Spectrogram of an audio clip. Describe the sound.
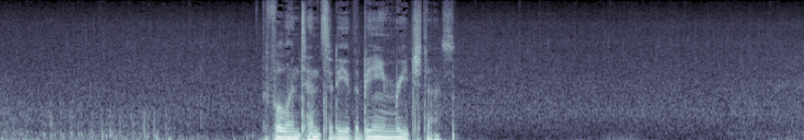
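Steady rain hisses throughout, with a low rumble of thunder underneath; partway through, a voice speaks briefly over the downpour before the rain continues alone, a bit softer.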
